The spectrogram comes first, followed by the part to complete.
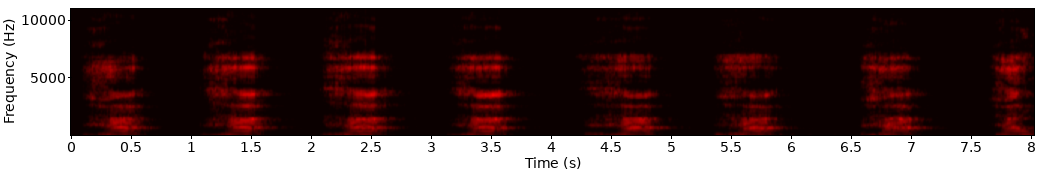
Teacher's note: হামজার উচ্চারণ হা, হা, হা, এই বুকটা ভাইব্রেশন হবে, হ্যাঁ হ্যাঁ, কোনো বাতাস আসবে না, লম্বা হাতে যেমন বাতাস আসে এরকম হবে না · এটা গম্ভীর আওয়াজ হয় হামজার মাখরাজ থেকে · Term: গোল হা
